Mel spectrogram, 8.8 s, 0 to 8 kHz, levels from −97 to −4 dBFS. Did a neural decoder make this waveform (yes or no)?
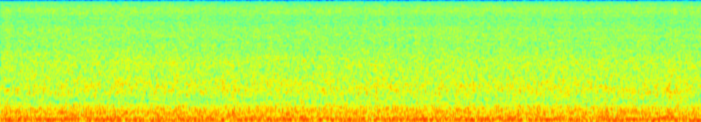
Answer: no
